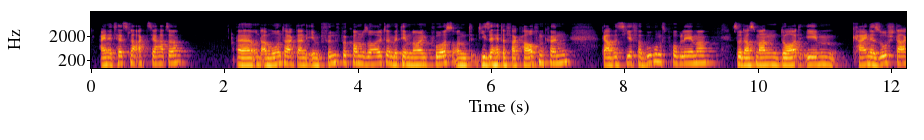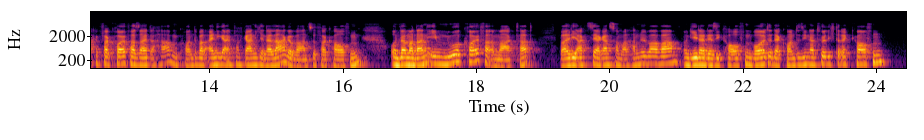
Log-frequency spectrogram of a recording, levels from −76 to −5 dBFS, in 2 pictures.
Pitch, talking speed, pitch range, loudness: 145 Hz, 190 wpm, 135-155 Hz, -19 LUFS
